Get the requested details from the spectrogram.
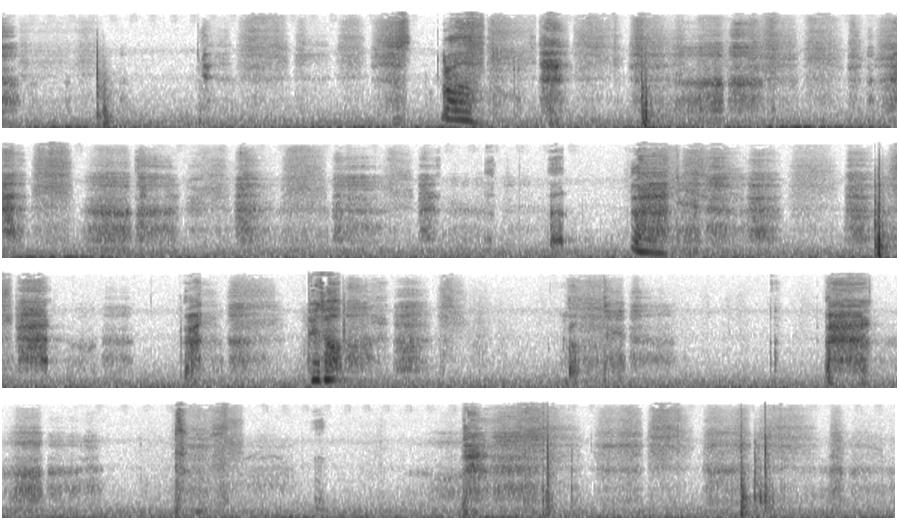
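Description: A young man groans and cries out in pain, close by.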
